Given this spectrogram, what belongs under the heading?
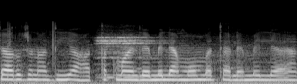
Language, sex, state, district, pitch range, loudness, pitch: Marwari, female, Rajasthan, Nagaur, 205-215 Hz, -13 LUFS, 210 Hz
